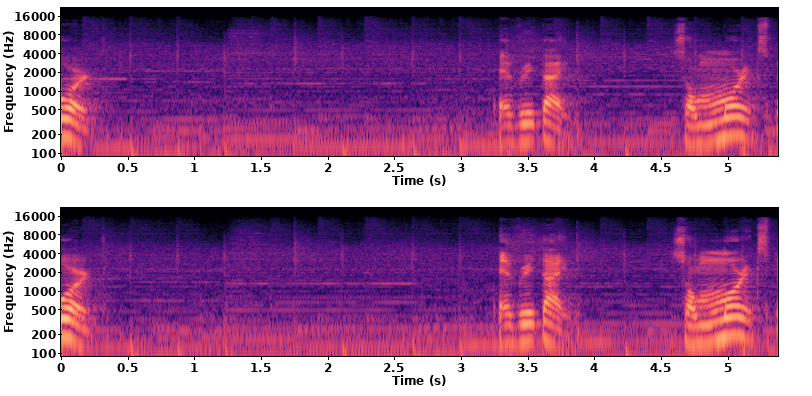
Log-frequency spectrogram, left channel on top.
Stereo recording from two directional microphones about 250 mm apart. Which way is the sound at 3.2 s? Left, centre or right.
Centre.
